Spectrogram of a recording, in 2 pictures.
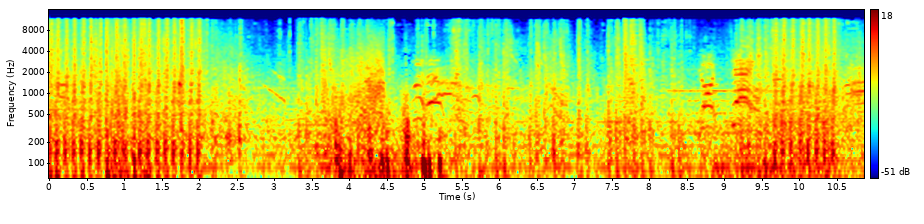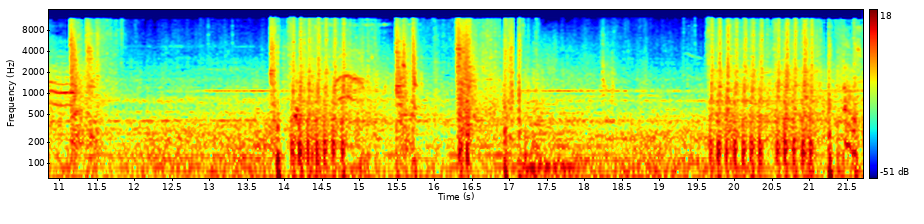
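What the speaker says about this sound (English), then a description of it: "This gun is so inaccurate." Sustained automatic gunfire and rapid bursts of shots from the video game Battlefield V, loud and dense throughout with overlapping blasts and battle noise.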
